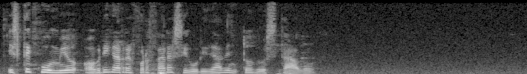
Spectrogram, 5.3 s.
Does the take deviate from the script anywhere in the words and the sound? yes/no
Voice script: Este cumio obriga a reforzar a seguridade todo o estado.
yes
